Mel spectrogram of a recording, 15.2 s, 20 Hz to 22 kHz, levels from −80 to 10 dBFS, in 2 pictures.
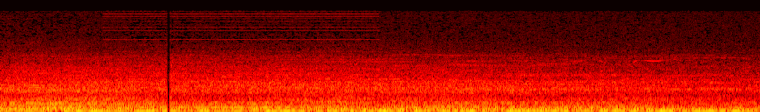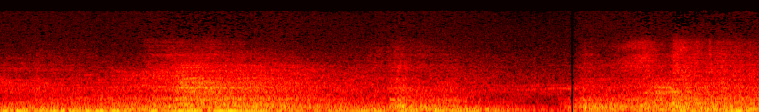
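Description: From 1.02 to 3.79 s a USB whine sits under the sound: a steady tone at 1 kHz, strongest at its 8 kHz multiple, roughly 20 dB below the signal. Current drawn in the bus's 1 ms frames leaks through power or ground. Its high, fixed pitch separates it from low mains hum.

Inside that stretch, from 1.66 to 1.70 s, a 34 ms gap at a join of encoded pieces opens, and a second, 27 ms long, falls at 13.30 to 13.33 s. Separately encoded pieces were joined untrimmed, so the encoder's start-up silence and end padding remain. Unlike a dropout, the sound resumes exactly where it stopped, with smeared edges.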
